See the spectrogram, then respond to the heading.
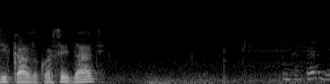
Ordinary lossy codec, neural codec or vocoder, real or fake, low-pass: MP3, 32 kbps; none; real; 5.4 kHz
